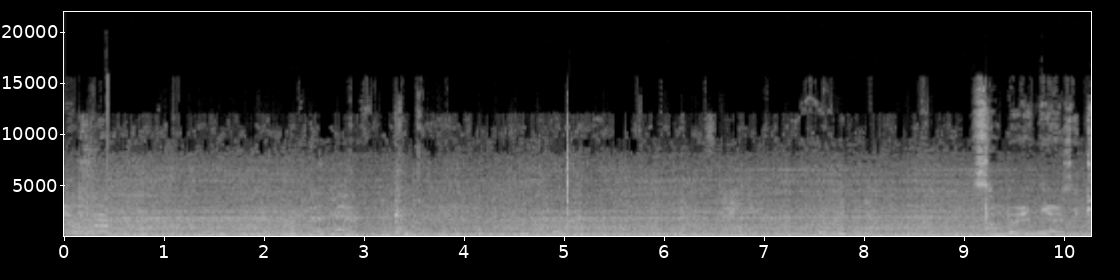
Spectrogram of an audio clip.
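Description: Ride aboard the Magic Kingdom monorail at Disney World, a steady rolling rumble and hum of the moving train with voices talking over it.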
